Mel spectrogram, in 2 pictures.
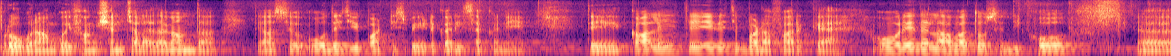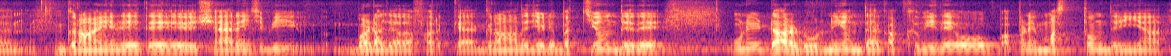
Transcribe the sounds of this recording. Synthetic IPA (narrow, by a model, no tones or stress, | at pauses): pɾoːɡɾaːmkoːiːpʰə̃ŋkʃənt͡ʃəlaːd̪aːɡaɦʊ̃nd̪aːt̪ḛːəso̰ːd̪eːt͡ʃʋiːpaːɾʈiːspeːʈkəɾiːsəkneː | t̪eːkaːleːd͡ʒt̪eːd̪et͡ʃbəɽaːpʰəɾkɛː | oːɾeːd̪eːəlaːʋaːt̪ʊsẽːd̪ɪkʰːoː | ɡɾãːẽːd̪eːt̪eːʃɛːɾẽːt͡ʃbiːbəɽaːd͡ʒjaːd̪aːpʰəɾkɛːɡɾãːd̪eːd͡ʒeːɽeːbətːʃeːɦʊ̃nd̪eːd̪eː | ʊnẽːɖəɾɖuːɾnĩːɦʊ̃nd̪aːkəkʰʋiːt̪eːoːa̰pɳeːməst̪ɦʊ̃nd̪eːijãː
